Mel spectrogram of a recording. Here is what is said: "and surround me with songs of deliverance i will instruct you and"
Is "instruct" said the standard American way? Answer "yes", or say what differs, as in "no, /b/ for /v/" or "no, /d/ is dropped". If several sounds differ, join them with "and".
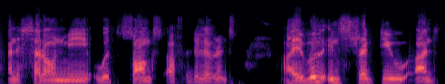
yes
